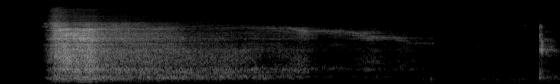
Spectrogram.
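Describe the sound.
A voice imitates a wolf blowing hard: one long, forceful breathy blast of air that starts loud and slowly fades over about four seconds, followed by a brief soft puff.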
